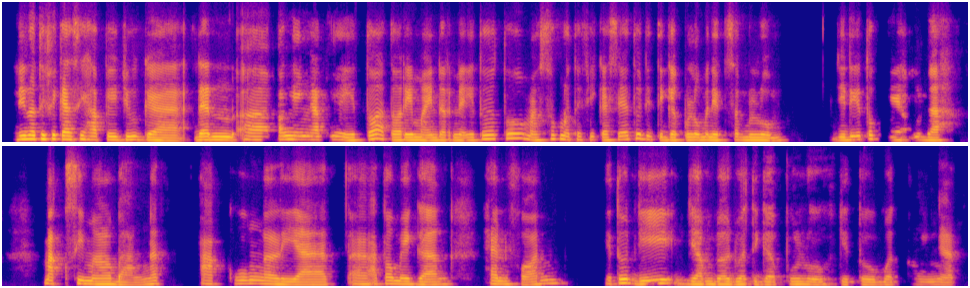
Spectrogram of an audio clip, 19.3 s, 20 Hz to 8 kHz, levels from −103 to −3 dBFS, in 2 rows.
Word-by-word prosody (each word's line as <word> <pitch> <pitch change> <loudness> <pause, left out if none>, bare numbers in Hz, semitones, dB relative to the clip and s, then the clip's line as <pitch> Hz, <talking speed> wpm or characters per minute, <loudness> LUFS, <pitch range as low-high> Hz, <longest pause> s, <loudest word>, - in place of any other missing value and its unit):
di 205 - +6
notifikasi 215 -2 +5
HP 185 0 -1 0.2
juga 160 -6 +3 0.2
dan, 175 0 +7 0.2
eee, 180 +1 0
pengingatnya 195 -2 0
itu 160 +6 -3
atau 165 -6 -1
reminder-nya 155 -1 +2
itu 160 +7 -2 0.2
tuh, 260 +2 +2
masuk 160 +8 -2
notifikasinya 180 0 -3
tuh - - +1
di 195 - -2
30 165 0 +1
menit 160 -1 +3
sebelum. 160 -3 +1 0.6
Jadi 160 +3 +2
itu - - -2 0.2
kayak 155 -1 -3
udah 155 -2 +1 0.7
maksimal 170 -5 +1 0.2
banget, 140 +6 -4 0.4
aku 170 +1 -5 0.3
ngelihat, 145 -3 +1 0.2
eee, 160 0 -1
atau 170 +3 -3
megang 155 -2 +1 0.5
handphone 160 -1 -2 0.6
itu 175 +5 -1 0.2
di 170 - +2 0.4
jam 155 -1 +1
22.30 150 -1 -2 0.2
gitu 145 0 -9 0.2
buat 140 0 -6 0.2
pengingat. 140 -2 -7
160 Hz, 120 wpm, -23 LUFS, 150-180 Hz, 0.7 s, dan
